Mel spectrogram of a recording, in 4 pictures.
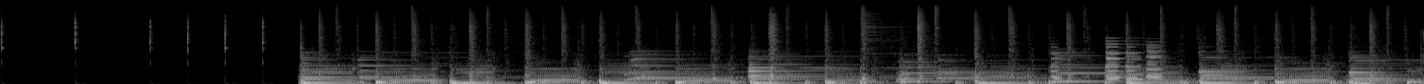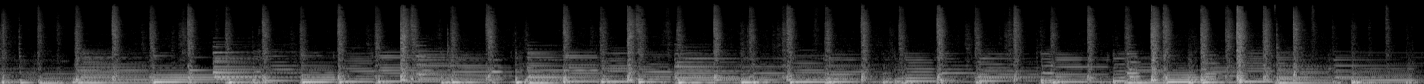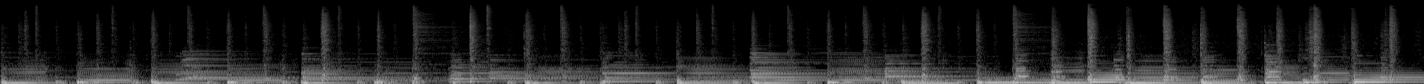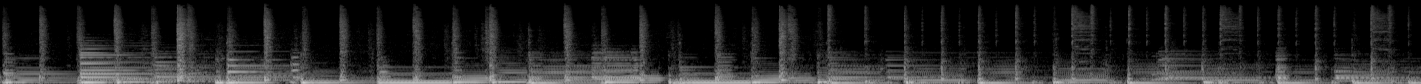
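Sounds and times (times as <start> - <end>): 
jazz etude: 3.0 - 56.9.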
